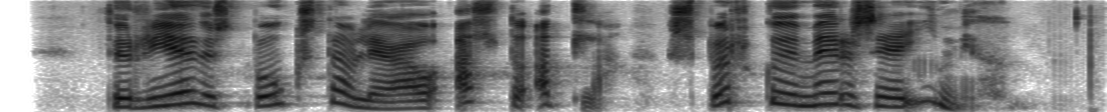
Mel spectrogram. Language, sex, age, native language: Icelandic, female, 40-49, Icelandic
